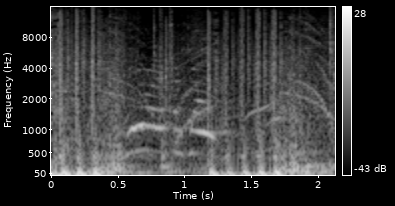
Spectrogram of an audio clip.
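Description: Gunfire breaks out in Mass Effect Legendary Edition, with rapid bursts of shots and whirring weapon tones during a battle, while voices shout over the shooting.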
